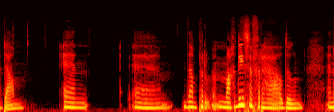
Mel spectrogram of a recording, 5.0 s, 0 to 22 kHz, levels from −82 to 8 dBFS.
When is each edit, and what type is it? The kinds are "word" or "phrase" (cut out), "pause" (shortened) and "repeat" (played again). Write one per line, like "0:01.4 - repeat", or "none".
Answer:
0:02.7 - pause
